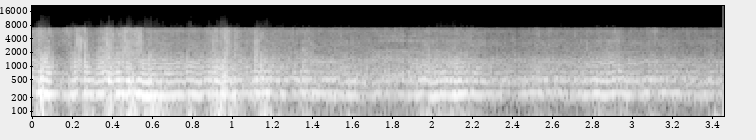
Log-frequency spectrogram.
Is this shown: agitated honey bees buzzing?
yes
